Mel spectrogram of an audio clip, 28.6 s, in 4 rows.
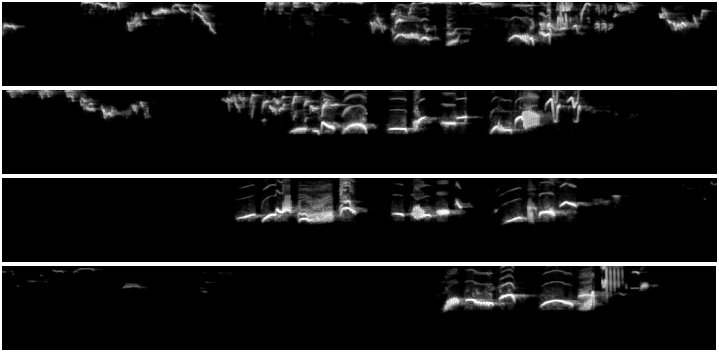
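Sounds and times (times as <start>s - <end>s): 
common blackbird singing: 0.0s - 0.2s, 0.8s - 8.7s, 9.4s - 13.7s, 16.6s - 23.8s, 25.8s - 28.1s.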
